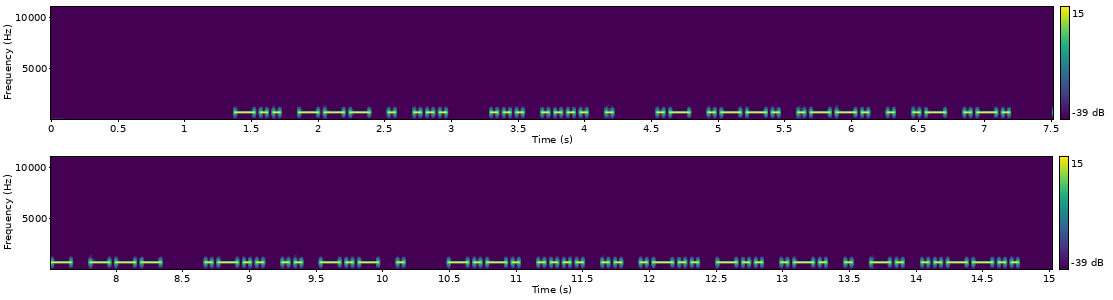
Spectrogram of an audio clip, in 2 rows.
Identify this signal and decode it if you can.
Morse code, heard as a keyed tone, about 25 wpm, 700 Hz. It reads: DOES SHE APPEAR TO LIKE CHILDREN?
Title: Sentences from Top 1000 Words - Review Part 2 - 25wpm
